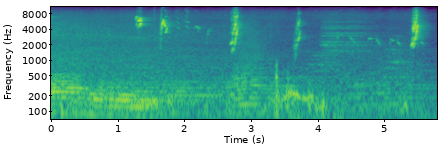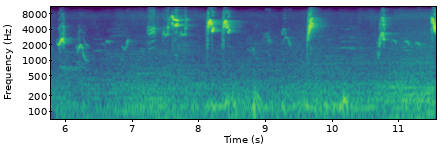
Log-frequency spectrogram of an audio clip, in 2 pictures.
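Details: Agitated kacer, a kept Oriental magpie-robin, makes irregular clusters of brief high chips and clicks, some in quick pairs, over a low rumbling background noise.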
